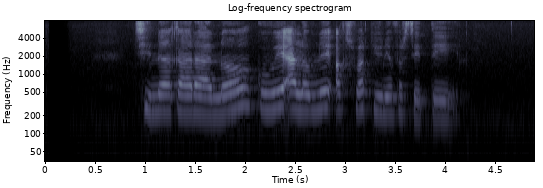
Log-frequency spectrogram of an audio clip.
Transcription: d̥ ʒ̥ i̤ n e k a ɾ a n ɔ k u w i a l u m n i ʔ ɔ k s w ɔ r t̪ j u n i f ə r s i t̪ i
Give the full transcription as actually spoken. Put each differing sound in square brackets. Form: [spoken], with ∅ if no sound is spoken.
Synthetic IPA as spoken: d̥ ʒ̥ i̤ n [a] k a ɾ a n ɔ k u w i a l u m n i ʔ ɔ k s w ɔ r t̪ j u n i f ə r s i t̪ i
